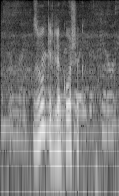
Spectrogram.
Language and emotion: Russian, neutral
